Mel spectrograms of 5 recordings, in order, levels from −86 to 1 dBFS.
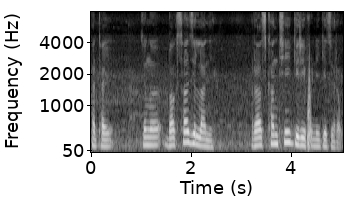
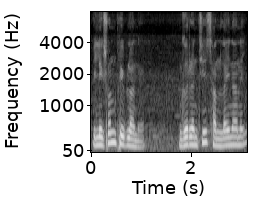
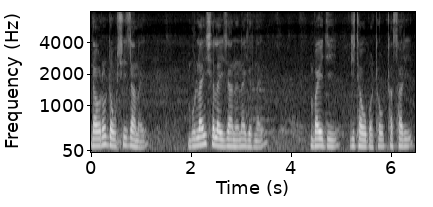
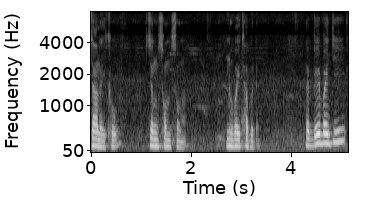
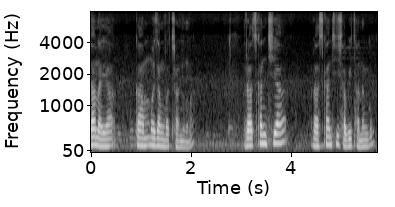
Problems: none marked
